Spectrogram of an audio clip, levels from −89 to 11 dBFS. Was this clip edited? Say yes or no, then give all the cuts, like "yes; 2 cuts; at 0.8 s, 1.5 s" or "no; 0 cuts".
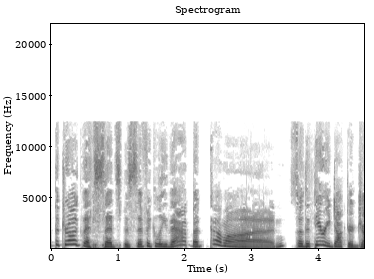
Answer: yes; 1 cut; at 2.3 s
